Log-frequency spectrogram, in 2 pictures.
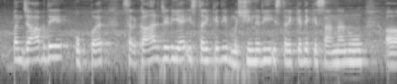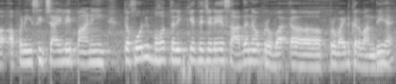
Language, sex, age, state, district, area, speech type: Punjabi, male, 18-30, Punjab, Rupnagar, urban, spontaneous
